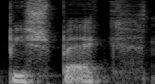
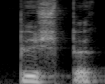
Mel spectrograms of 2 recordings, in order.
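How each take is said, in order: First: The vowels are said with spread lips. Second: The vowels are said with rounded lips. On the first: This is the regional dialect form. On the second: This is the standard form.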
